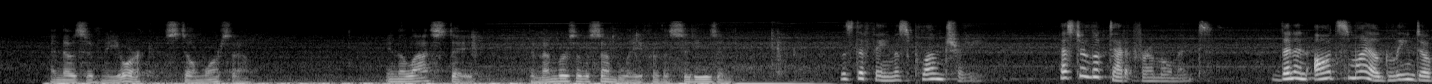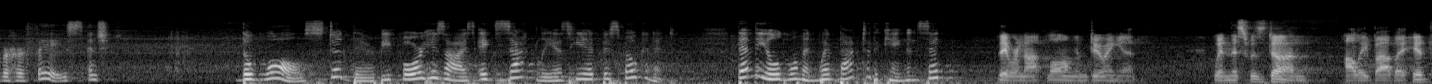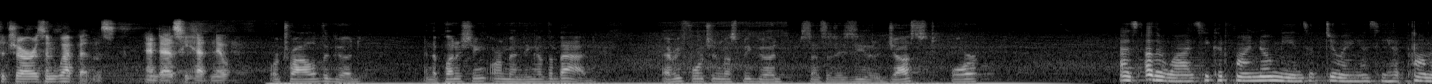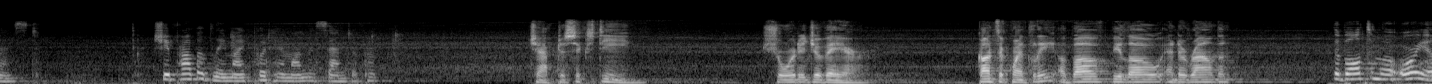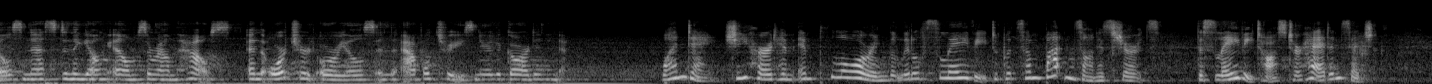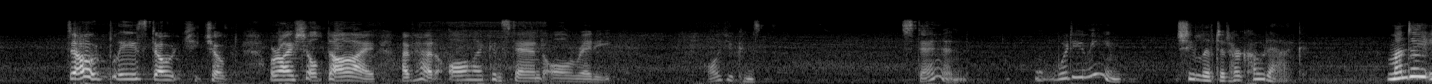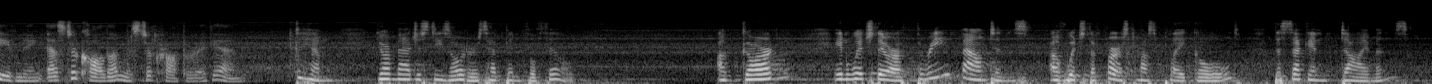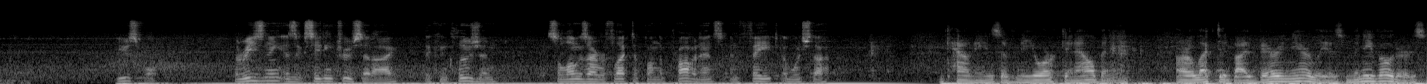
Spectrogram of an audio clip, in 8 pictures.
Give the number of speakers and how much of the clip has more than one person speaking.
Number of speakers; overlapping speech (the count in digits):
10, no overlap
